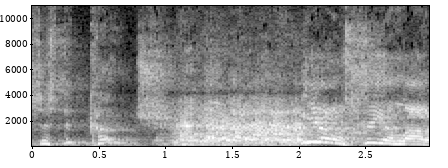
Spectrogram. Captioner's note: audience laughing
